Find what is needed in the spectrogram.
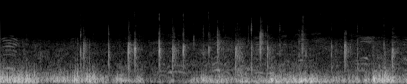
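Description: Outdoor sports-field ambience: a gusting rumble of wind on the microphone, with faint distant shouting from players and a scatter of short, sharp clicks.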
